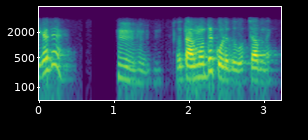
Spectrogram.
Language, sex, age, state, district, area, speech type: Bengali, male, 45-60, West Bengal, Bankura, urban, conversation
